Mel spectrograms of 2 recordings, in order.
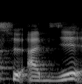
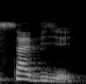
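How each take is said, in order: First: The vowel of se is fully pronounced. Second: The vowel of se is dropped and linked. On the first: The speaker calls it wrong. "On ne dit pas" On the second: The speaker calls it right. "mais on dit"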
